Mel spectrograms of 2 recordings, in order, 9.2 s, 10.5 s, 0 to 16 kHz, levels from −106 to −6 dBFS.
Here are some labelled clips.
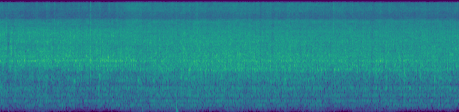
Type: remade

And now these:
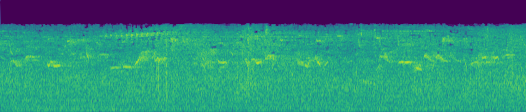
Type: recorded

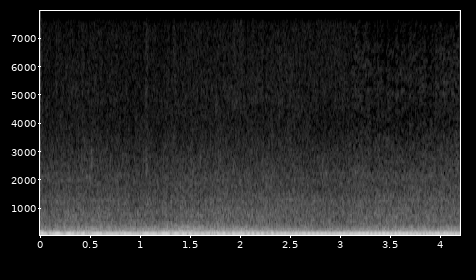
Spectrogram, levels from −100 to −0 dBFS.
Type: remade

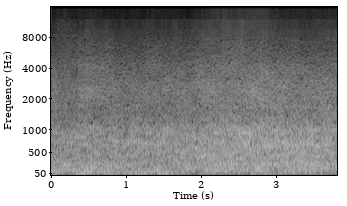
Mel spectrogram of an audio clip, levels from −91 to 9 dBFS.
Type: remade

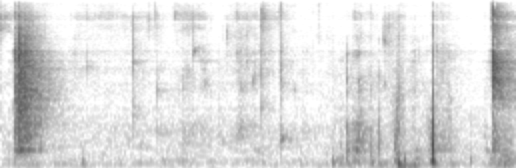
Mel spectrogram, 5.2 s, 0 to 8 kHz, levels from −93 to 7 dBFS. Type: remade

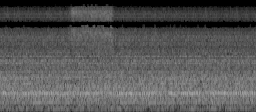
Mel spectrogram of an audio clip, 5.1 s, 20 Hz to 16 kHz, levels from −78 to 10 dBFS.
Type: recorded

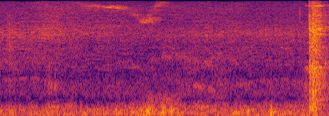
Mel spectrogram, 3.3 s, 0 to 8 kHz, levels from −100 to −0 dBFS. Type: recorded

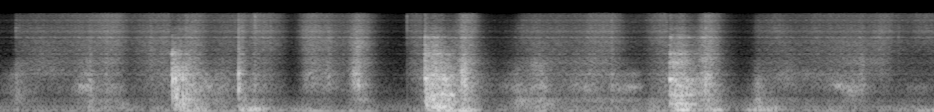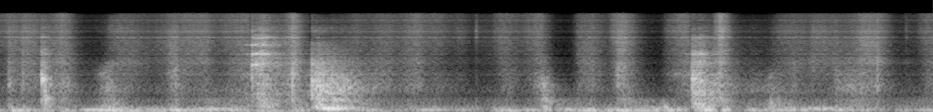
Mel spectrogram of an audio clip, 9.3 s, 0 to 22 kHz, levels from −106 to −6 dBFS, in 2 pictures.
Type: remade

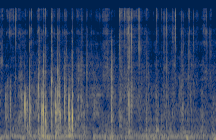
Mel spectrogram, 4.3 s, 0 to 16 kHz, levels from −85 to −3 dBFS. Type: remade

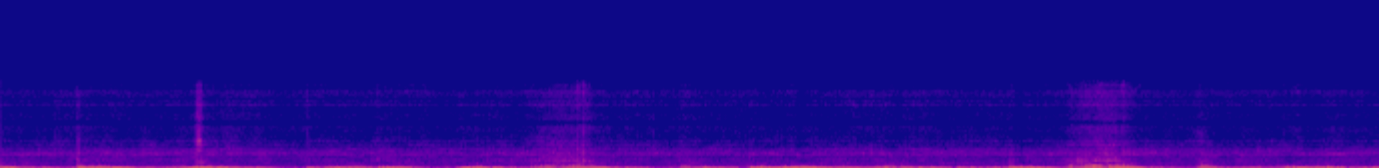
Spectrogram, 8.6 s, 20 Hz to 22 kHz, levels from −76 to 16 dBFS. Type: remade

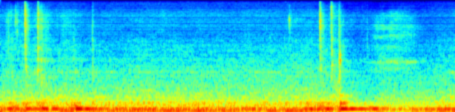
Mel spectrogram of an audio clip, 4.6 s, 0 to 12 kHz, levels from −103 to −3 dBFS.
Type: remade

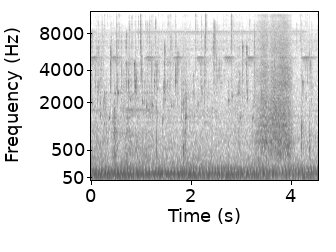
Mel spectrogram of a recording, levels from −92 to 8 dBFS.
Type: recorded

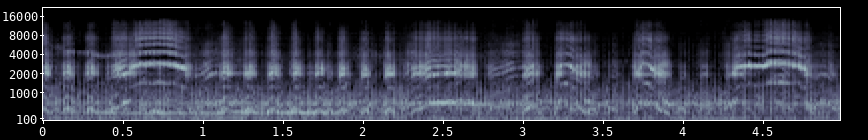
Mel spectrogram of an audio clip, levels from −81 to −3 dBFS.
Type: remade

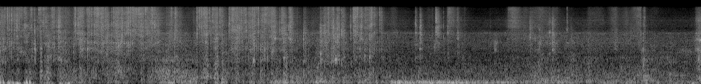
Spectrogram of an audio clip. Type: remade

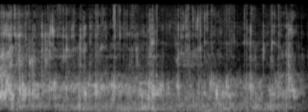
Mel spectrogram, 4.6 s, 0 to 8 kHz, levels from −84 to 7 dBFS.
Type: remade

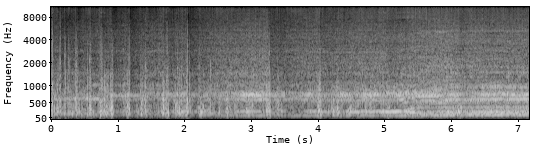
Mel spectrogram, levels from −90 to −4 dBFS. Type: remade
